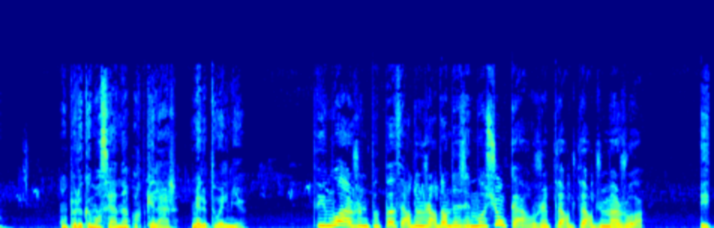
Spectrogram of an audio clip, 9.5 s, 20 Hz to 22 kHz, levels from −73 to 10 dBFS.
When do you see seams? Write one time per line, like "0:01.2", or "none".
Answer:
0:02.4
0:02.8
0:07.6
